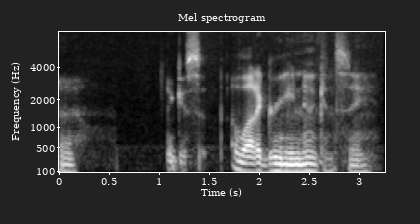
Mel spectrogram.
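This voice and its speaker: An older man live-codes a mobile app at a desk in a small indoor room, thinking aloud in a casual, hesitant mutter to himself. His voice is fairly low, steady and husky, with vocal fry and a measured pace. There's no room sound.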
